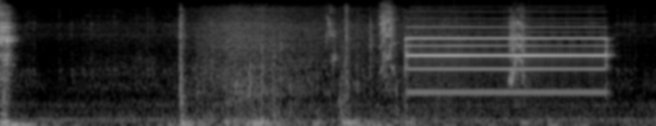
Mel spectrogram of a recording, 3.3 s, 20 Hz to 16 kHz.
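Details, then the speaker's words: 2005-09 S197 Ford Mustang GT 3V after 4-to-6 gauge instrument cluster swap, at key-on system check in neutral: steady multi-tone chime about a second over quiet idle; tire pressure warning because no TPMS sensors fitted. "don't know why it's angry oh tire pressure fault let's start it"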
